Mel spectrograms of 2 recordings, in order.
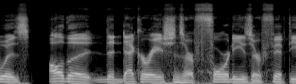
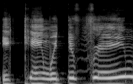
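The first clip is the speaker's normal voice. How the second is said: very high-pitched taunting voice. Describing a movie scene, doing Rumsfeld's mocking imitation of another man's line. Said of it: "Rumsfeld mockingly does his voice going".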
